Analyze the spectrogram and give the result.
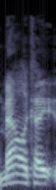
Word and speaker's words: Malikyte: It's spelled E-R-I-C for Eric. And then Malachite is spelled M-A-L-I-K-Y-T-E.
